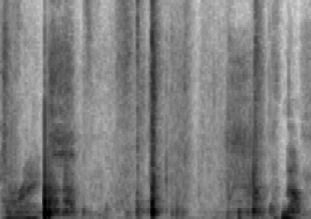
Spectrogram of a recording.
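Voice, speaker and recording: A man doing a soft-spoken ASMR doctor roleplay, talking slowly in a gentle half-whisper with hesitant fillers. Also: background noise.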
